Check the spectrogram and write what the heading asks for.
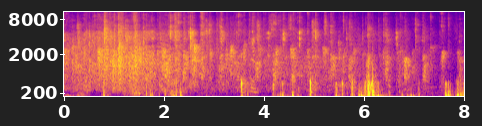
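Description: Audience applauding, densest over the first few seconds and then thinning to scattered claps. A couple of loud low thumps come about six seconds in.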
